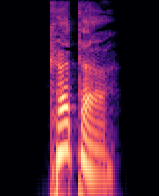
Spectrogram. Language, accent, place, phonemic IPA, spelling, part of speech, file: German, Germany, Berlin, /ˈkœtɐ/, Kötter, noun, De-Kötter.ogg
- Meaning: tenant; cotter (farmer who dwells and works on a parcel of a wealthier farmer’s land)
